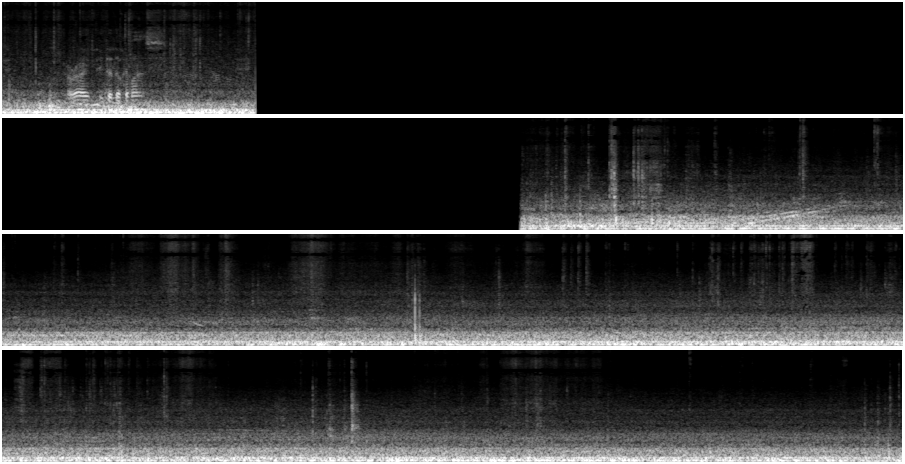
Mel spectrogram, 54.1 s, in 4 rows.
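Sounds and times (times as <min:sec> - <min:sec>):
train cabin rumble: 0:00.0 - 0:03.8, 0:21.3 - 0:54.0.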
